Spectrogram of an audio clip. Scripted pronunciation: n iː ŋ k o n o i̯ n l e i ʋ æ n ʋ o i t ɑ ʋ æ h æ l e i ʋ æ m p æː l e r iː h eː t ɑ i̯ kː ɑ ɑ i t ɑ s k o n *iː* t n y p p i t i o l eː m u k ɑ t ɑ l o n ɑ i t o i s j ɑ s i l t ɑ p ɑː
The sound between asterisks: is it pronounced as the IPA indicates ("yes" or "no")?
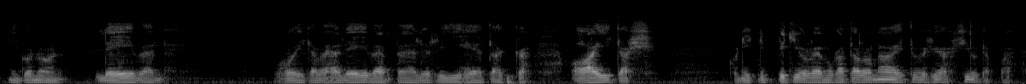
yes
